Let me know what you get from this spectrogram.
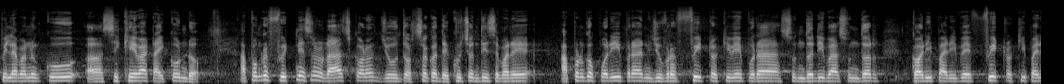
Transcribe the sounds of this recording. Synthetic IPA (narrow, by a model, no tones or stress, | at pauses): pilamanɔŋkusikʰebaʈajkoɳɖɔ | a̰pɔɽ̃ɔŋkɔɾɔpʰiʈnesɔɾɔɾad͡ʒkɔɽ̃ɔd͡ʒew̃d̪ɔɾsɔkɔd̪ekʰut͡ʃʰɔnt̪isemane | a̰pɔɽ̃ɔ̃ŋkɔpɔɾipuɾanid͡ʒɔpɔɾapʰiʈɾɔkʰibajpuɾasund̪ɔɾibasund̪ɔɾ | kɔɾipaɾibepʰiʈɾɔkʰipaɾi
